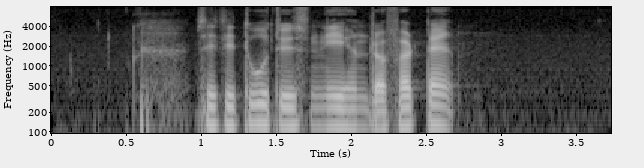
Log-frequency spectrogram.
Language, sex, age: Norwegian, male, 21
